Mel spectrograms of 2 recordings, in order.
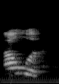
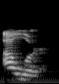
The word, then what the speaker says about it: hour: dengan huruf H, tetapi ketika dipronunciation-kan dia H-nya hilang jadi our. Huruf H-nya tidak dipronounce tetapi langsung kepada O, jadi our.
